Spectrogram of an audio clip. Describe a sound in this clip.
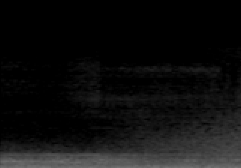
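Water murmurs and rushes underwater.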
